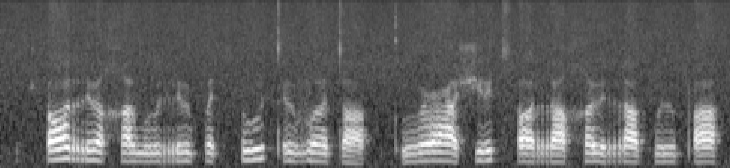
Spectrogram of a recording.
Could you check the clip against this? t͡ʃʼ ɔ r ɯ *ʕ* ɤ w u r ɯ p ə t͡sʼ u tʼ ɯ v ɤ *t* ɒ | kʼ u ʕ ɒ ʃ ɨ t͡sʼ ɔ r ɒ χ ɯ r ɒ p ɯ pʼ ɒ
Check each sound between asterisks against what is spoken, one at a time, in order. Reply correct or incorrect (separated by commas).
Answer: incorrect, correct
